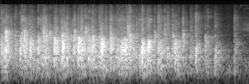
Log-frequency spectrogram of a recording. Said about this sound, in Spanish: Un fuerte aplauso para nuestro Señor y vamos a orar.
